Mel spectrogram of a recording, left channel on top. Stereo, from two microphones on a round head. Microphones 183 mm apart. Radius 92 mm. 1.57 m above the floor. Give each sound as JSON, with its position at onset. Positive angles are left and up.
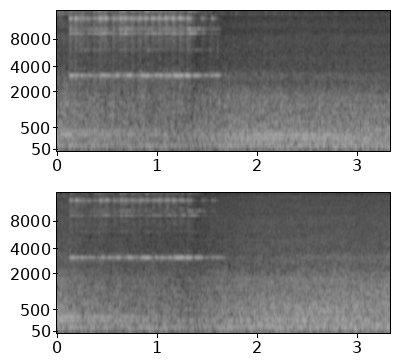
{"t": 0.1, "sound": "a bell", "side_deg": 50, "distance_m": 0.7}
